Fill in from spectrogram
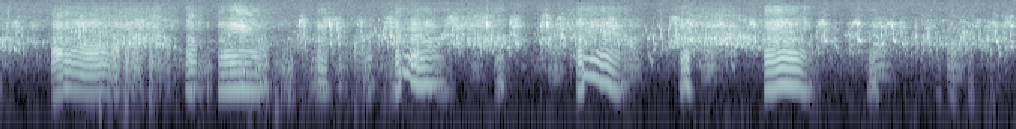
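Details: Adult spoonbill close up giving 'trumpeting' calls: hoarse, harmonic-rich notes that bend up and down, uttered in short bursts about once a second, over a background of thin, high chattering.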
